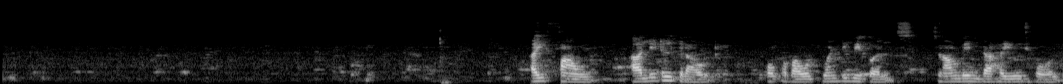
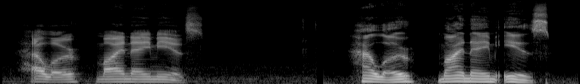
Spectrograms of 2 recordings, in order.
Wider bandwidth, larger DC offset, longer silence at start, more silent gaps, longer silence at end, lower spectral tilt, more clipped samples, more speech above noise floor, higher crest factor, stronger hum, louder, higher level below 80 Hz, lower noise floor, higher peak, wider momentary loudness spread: second, 7.6 kHz vs 19.5 kHz; neither; about the same, 0.1 s vs 0.2 s; second, none vs 3.17-3.22 s; second, 0 s vs 0.35 s; first, -7.5 dB/octave vs -5 dB/octave; neither; about the same, 36 dB vs 34 dB; first, 22 dB vs 16 dB; neither; first, -20 LUFS vs -24 LUFS; second, -64 dBFS vs -58 dBFS; about the same, -55 dBFS vs -57 dBFS; first, 0 dBFS vs -10 dBFS; first, 22 LU vs 10 LU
